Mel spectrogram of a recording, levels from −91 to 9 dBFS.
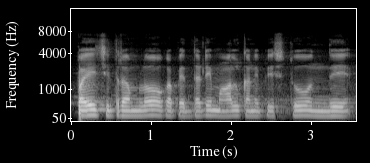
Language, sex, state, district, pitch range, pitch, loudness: Telugu, female, Telangana, Hyderabad, 120-130 Hz, 125 Hz, -21 LUFS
